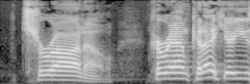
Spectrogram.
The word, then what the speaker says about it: Toronto: Toronto CH Toronto now Toronto is spelled t o r o n t o but I'm saying trra trono kamam could I hear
